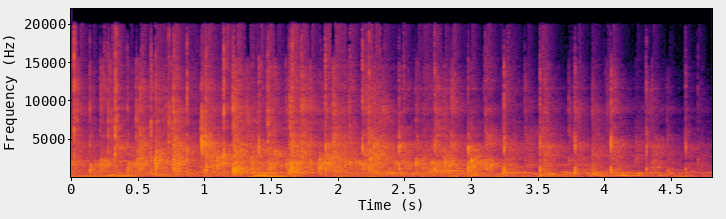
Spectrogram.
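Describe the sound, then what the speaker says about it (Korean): A church congregation applauds during a sermon, steady clapping from many hands running the whole time while a voice speaks over it. "박수 한번 보내주시다"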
